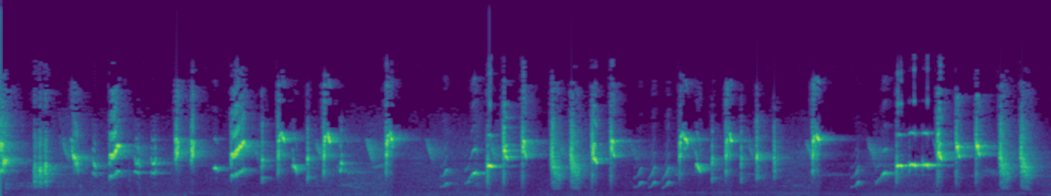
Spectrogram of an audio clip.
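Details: Long-tailed shrike singing a rich, varied phrase of high whistles, slurred notes and quick chips, changing pattern constantly in a continuous, lively stream.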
